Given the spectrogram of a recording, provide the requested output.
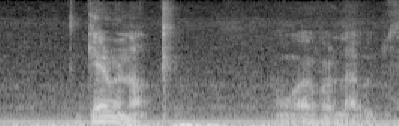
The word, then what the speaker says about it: gerenuk: he dare given hoop gerenuk he pronounced as a gerenuk the garrovick yeah you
